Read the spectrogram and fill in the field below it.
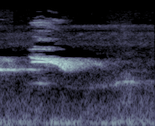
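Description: A bulbul sings among flowering gulmohar, sonmohar and silk-cotton trees, a bright whistled phrase standing out clearly over a soft low rumble of background noise, then trailing off into a fainter note.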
